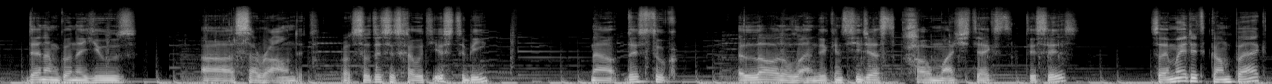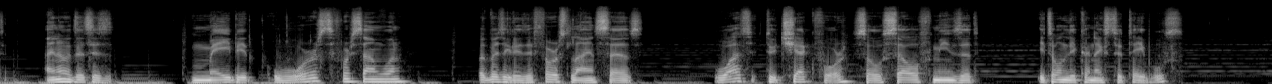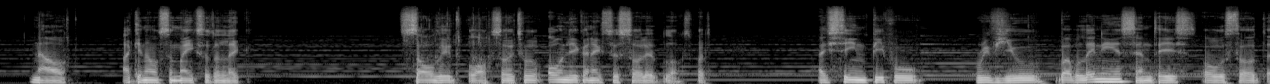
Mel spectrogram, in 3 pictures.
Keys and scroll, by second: 0.1-2.7 typing, 3.0 Escape, 7.3 shift+g, 8.7 ctrl+u, 8.8 ctrl+u, 9.1 ctrl+u, 9.4 ctrl+u, 9.7 ctrl+u, 10.4 super+1, 12.4-16.7 typing, 18.3 v, 24.3 Escape, 24.9-26.8 typing, 28.7-30.7 typing.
